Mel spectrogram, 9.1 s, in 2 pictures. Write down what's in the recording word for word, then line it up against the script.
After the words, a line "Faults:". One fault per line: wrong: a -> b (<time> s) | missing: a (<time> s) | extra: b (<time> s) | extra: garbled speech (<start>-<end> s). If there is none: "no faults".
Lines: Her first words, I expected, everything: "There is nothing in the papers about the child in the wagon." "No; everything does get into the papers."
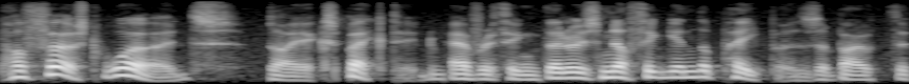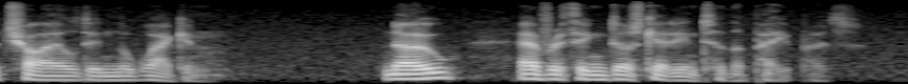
Her first words, I expected, everything: "There is nothing in the papers about the child in the wagon." "No; everything does get into the papers."
Faults:
no faults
